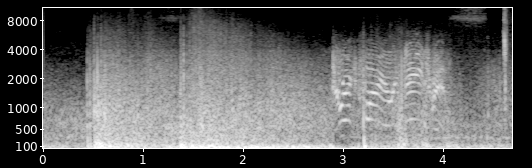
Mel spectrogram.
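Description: Artillery fire in the real-time strategy game Broken Arrow, with heavy booming blasts and rumbling bursts near the start and around the first second, followed by sustained battle noise and whistling sounds, loud throughout.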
